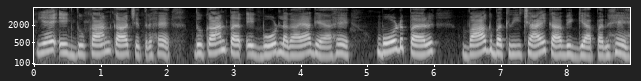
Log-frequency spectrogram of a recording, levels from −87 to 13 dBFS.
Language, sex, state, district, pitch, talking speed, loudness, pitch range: Hindi, female, Himachal Pradesh, Shimla, 210 Hz, 140 wpm, -15 LUFS, 195-230 Hz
